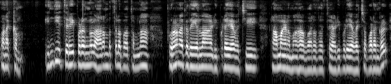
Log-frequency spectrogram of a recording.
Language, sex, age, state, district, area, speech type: Tamil, male, 60+, Tamil Nadu, Salem, urban, spontaneous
